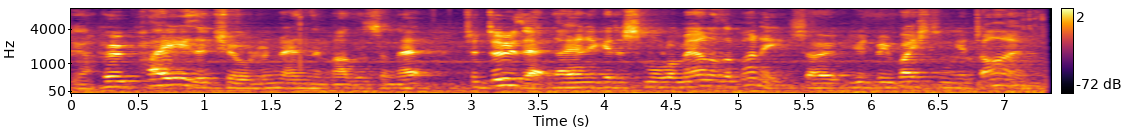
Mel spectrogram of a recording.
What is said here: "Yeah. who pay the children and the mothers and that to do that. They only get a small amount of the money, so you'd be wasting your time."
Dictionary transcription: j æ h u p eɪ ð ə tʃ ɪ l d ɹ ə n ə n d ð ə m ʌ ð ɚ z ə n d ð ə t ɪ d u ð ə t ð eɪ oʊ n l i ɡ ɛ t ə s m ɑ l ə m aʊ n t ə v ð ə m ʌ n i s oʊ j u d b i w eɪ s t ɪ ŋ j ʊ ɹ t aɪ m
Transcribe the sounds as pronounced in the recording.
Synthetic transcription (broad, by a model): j h u p eɪ ð ə tʃ ɪ l d ɹ ə n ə n ð ə m ʌ ð ɚ z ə n ð ə t ɪ d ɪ ð ə t ð eɪ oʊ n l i ɡ ɛ t ə s m ɑ l ə m aʊ n t ə v ð ə m ʌ n i s oʊ j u d b i w eɪ s t ɪ ŋ j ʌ ɹ t aɪ m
